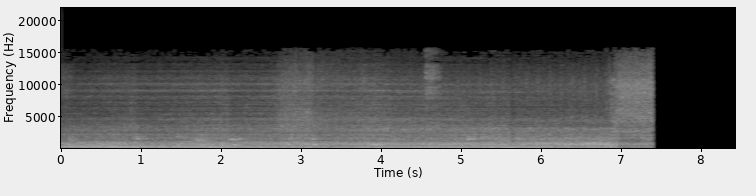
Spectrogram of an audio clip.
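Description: Train brakes squeal as a train slows.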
